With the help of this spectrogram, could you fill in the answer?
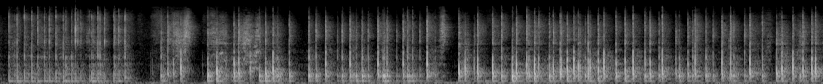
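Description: Fingertips and nails tap rapidly on the side and lid of a medium yellow plastic hair mask jar resting on a wooden table. The dry, hollow clicks ring very briefly, with a bright edge from the nails, in quick runs broken by short pauses.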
